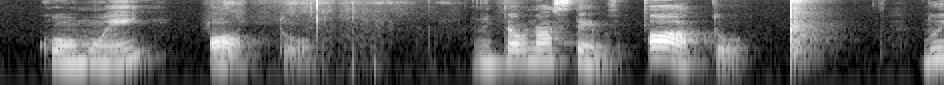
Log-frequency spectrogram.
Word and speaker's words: Otto: palavra é um nome Otto vejam bem ó ó eu pronunciei o o aberto ó e ovo Aqui nós temos a palavra ovo esse olho pronuncia ele mais fechado então Otto e ovo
